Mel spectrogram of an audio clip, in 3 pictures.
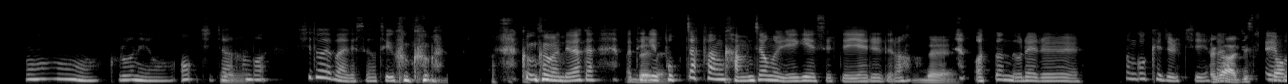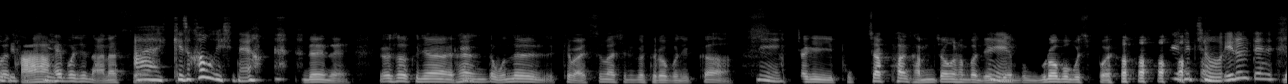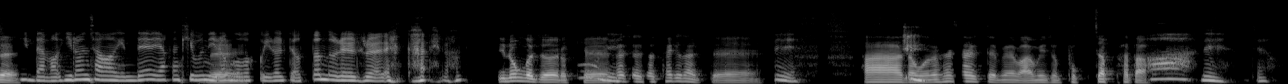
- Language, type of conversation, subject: Korean, podcast, 가족의 음악 취향이 당신의 음악 취향에 영향을 주었나요?
- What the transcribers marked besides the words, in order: laughing while speaking: "궁금한"; laugh; laugh; tapping; laugh; laugh; laughing while speaking: "들어야 될까? 이런"; other background noise; throat clearing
